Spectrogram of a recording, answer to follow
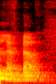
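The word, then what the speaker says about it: lambda: इसको डिनोट कर, इसको बोलते हैं, प्रोनाउंस करते हैं लैम्डा।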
